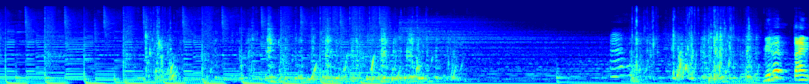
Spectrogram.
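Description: Water splashes and sloshes in a sink drain being unclogged with a Drain Jet plunger, in repeated bursts with a pause midway, while people talk over it.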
